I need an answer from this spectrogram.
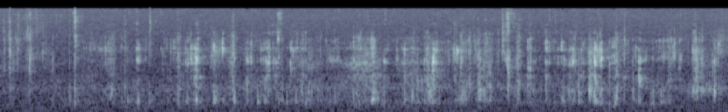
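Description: A person chewing a mouthful of Caesar pizza with lettuce close to the microphone: a run of small, irregular crunches and mouth clicks.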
